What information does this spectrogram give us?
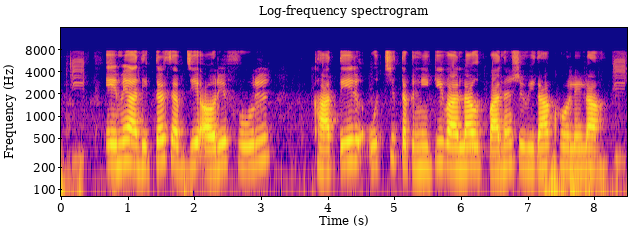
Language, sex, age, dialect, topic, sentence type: Bhojpuri, male, 31-35, Northern, agriculture, statement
